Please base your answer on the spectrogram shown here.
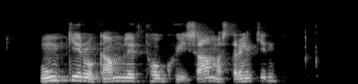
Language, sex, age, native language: Icelandic, male, 20-29, Icelandic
